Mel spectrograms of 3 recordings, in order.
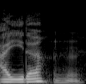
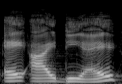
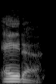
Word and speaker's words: Aida: That's how she tells everybody how to pronounce the name because it's AIDA. Everybody always thinks Ada, but it's Aida Taco.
